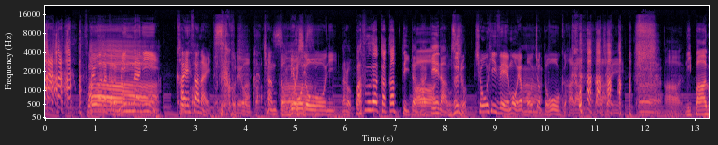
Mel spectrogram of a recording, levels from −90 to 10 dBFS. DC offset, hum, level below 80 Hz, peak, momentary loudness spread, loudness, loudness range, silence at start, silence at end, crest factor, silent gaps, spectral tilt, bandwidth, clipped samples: under 0.1%; none; -44 dBFS; -6 dBFS; 12 LU; -21 LUFS; 4 LU; 0 s; 0 s; 16 dB; none; -3.5 dB/octave; 18 kHz; under 0.1%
